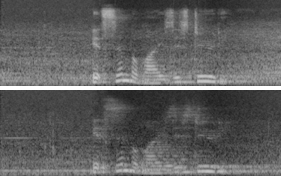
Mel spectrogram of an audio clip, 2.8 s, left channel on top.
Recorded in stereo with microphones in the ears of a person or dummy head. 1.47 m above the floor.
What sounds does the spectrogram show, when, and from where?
0.9 s a woman speaking: 70° left (ahead or behind), 0.8 m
